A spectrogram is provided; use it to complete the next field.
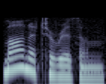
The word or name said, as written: monetarism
